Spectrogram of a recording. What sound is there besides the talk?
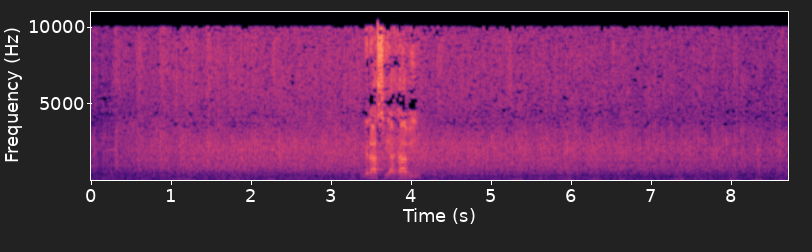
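audience applause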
